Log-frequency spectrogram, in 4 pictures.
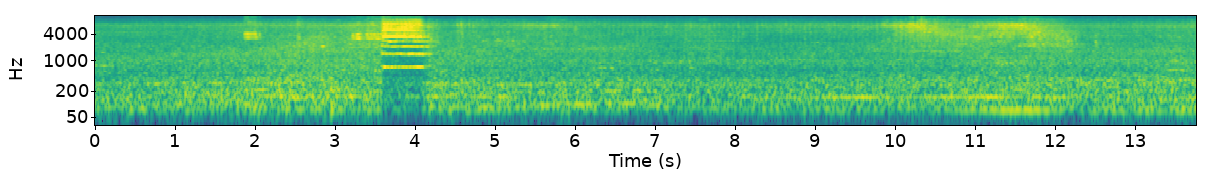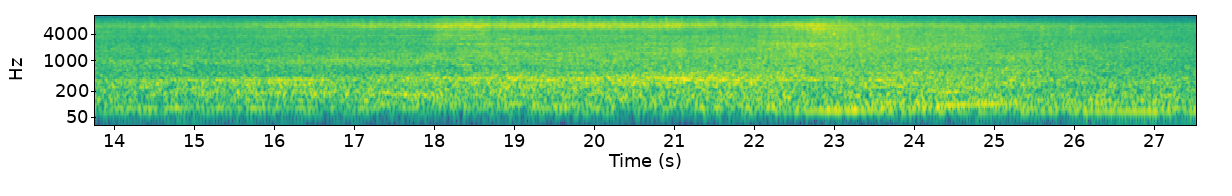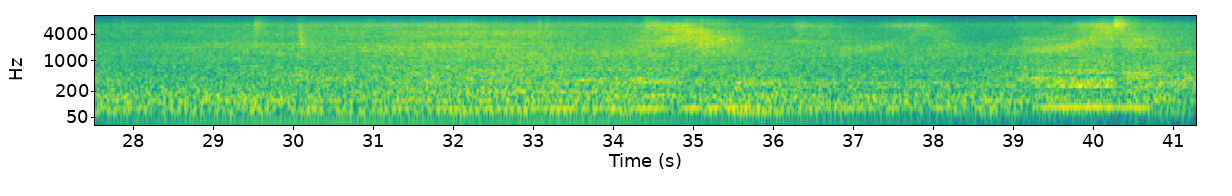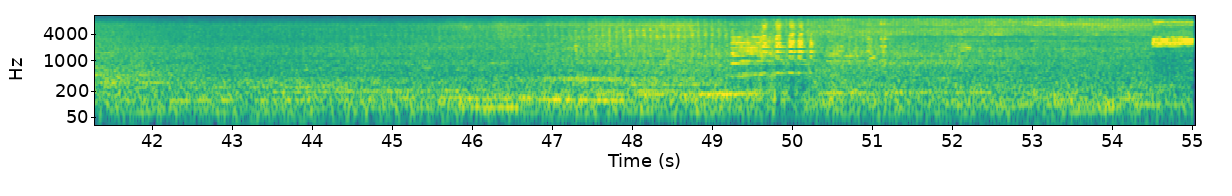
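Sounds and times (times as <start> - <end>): buses and cars passing: 0.0 - 55.0
vehicle horn toot: 3.2 - 4.4, 49.2 - 50.8, 54.5 - 55.0.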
